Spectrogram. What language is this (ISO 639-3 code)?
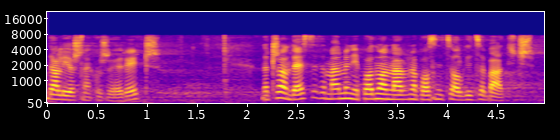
srp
